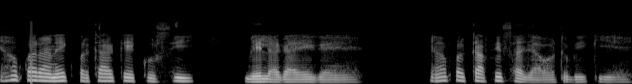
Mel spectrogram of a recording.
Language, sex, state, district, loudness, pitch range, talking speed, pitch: Hindi, male, Uttar Pradesh, Etah, -27 LUFS, 115-170 Hz, 160 wpm, 150 Hz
